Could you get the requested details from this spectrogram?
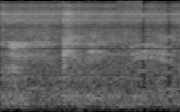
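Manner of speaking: whispered are you kidding me; disbelieving whisper. Retold or imitated. Mother to doctors, stunned whisper.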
